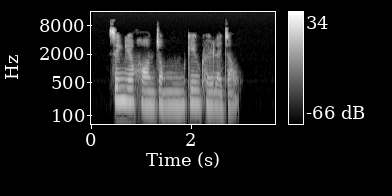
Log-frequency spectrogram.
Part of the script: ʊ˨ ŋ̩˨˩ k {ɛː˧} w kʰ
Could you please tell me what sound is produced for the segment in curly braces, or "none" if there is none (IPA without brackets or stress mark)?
iː˧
